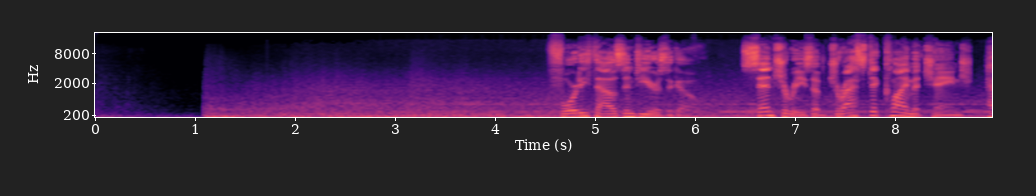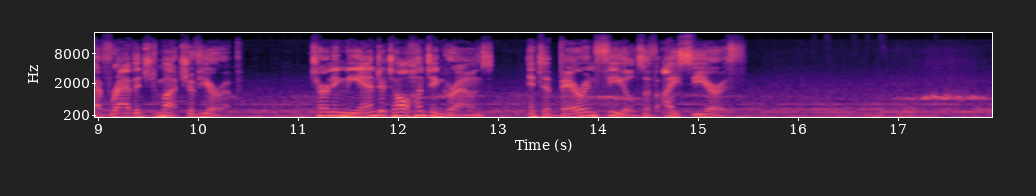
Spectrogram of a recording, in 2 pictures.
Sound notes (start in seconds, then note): 1.0 deep rumble; 15.2 wind howling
